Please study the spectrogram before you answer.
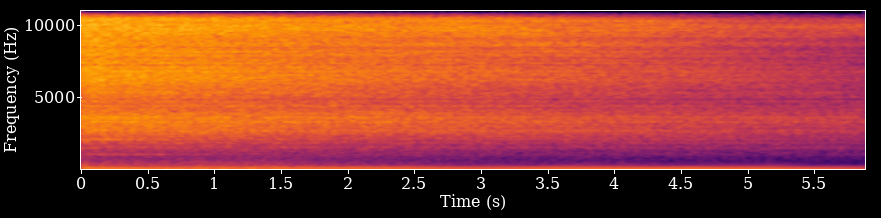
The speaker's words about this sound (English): A loud hiss startled me out of my thoughts. It must have gotten cold outside because the steam from the boiler was bumping around through the pipes. I guess there's one sound no building can avoid, especially not old ones.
